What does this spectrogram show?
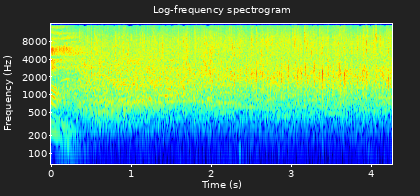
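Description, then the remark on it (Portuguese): An audience claps steadily and loudly throughout, a dense, sustained wash of applause with no pauses, in response to a bilingual English-Portuguese call to clap their hands and say hallelujah. “Clap your hands and Dê um aplauso e diga aleluia.”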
